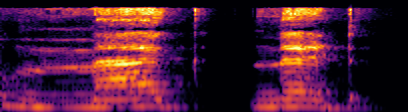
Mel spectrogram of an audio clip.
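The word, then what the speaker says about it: magnet: अगर आप बोलो मैग्नेट, टू सिलेबल वर्ड है, मैग एक अलग वर्ड बन जाता है, नेट एक अलग वर्ड बन जाता है। तो ये अलग अलग वर्ड हो जा रहा है, इसीलिए यहां पे जी का साउंड आना जरूरी है।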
